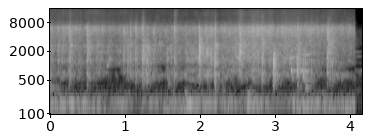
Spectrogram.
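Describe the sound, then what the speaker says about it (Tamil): Chillies, turmeric powder and curry leaves hit hot oil in a pan for mor kali, a close, busy sizzle full of sharp crackles and pops that runs steadily for a few seconds without speech. "இப்போ நம்ம மிளகாயை போட்டுடலாம் இதில் கொஞ்சமாக மஞ்சள் தூள் போட்டுக்கலாம் கருவேப்பிலை வச்சுருக்கோம் அதையும் போட்டுக்கலாம்"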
